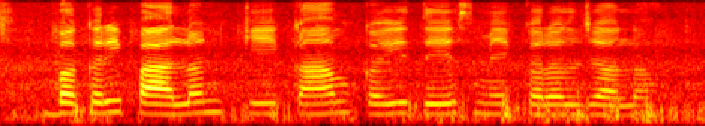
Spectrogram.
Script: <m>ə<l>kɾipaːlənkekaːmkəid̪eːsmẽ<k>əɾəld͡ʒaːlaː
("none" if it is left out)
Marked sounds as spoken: b, none, k

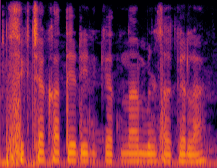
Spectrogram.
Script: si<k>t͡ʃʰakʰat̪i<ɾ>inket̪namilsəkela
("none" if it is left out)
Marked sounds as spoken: k, ɾ

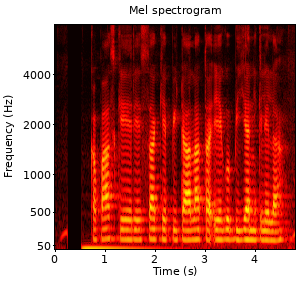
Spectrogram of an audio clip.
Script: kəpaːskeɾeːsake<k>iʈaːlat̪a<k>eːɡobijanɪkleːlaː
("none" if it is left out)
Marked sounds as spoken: p, ʔ

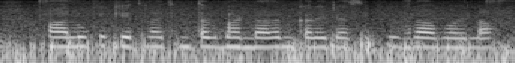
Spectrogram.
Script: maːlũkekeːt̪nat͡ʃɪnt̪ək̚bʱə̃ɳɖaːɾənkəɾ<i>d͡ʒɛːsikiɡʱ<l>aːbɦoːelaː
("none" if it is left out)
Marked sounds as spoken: e, ɾ

